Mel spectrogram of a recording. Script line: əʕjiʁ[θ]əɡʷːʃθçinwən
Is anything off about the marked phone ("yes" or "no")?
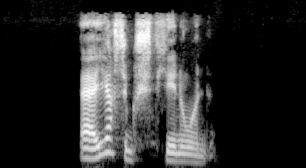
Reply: yes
